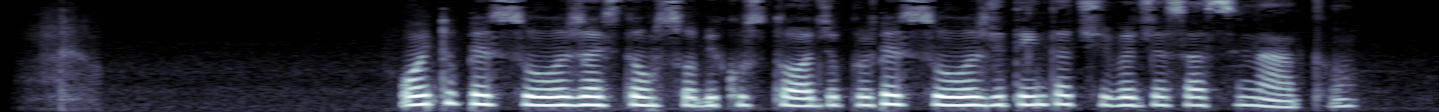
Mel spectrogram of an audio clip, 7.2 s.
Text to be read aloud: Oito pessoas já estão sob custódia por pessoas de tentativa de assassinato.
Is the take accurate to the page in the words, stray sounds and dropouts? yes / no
yes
